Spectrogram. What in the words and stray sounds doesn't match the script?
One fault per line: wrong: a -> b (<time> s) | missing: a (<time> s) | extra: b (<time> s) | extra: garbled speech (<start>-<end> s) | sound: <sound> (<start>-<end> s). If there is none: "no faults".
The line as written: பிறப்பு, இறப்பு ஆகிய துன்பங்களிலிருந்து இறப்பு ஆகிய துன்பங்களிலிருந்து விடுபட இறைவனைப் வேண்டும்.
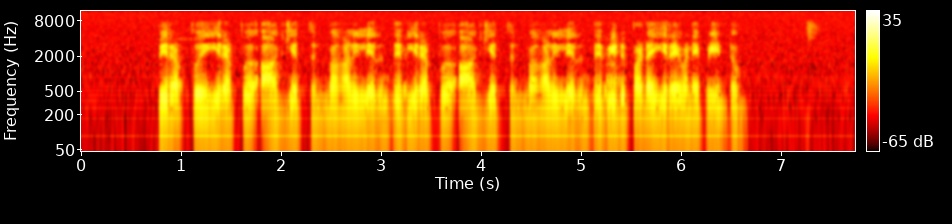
no faults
